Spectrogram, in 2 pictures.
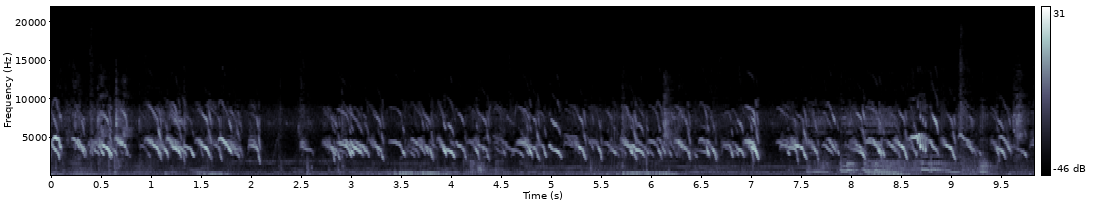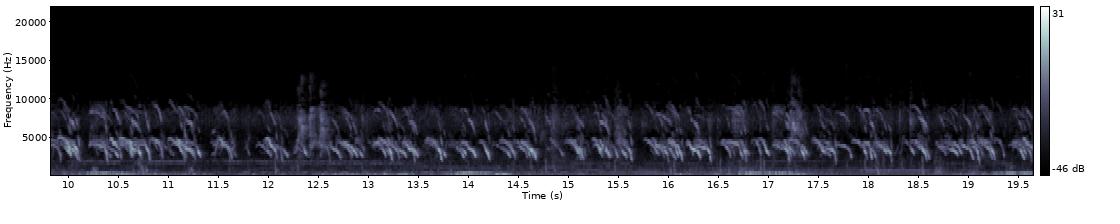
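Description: Week-old Black Paraoakan chicks peep continuously in a dense, high-pitched chorus of overlapping chirps, with occasional softer low clucks underneath.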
